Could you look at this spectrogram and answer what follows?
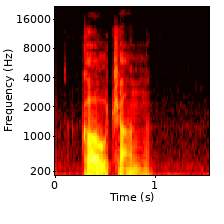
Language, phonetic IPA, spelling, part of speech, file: Polish, [ˈkɔwt͡ʃãn], kołczan, noun, Pl-kołczan.ogg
